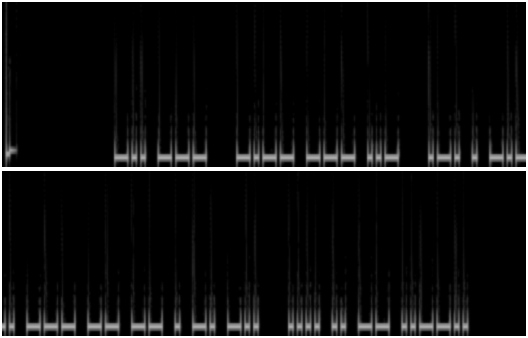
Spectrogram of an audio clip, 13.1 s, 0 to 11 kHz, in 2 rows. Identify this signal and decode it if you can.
Morse code, heard as a keyed tone, about 22 wpm, 700 Hz. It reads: DO YOU RECOMMEND HIM?
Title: Sentences from Top 1200 Words 22wpm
